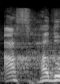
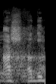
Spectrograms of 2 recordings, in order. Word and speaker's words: আশহাদু: ওই যে পেরেক ঢুকাইছে, খুলছেন, এই জিব্বাটা ছোট হয়ে গেছে, উচ্চারণটা সঠিকভাবে হতো না। আসহাদু বলতেন, আশহাদু বলতে পারতেন না।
